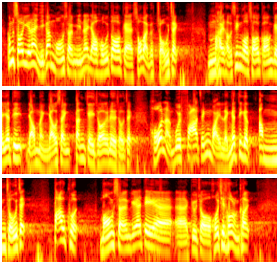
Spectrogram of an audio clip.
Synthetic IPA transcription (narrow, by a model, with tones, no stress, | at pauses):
kɐ˨˦˥msɔː˨˥jiː˧lɛː˥jiː˨˩kaː˥mɔː˨˧ŋsœː˨ŋmiː˨nlɛː˥jɐ˨˧wɦo˨˥wt̪ɔː˥kɛː˧sɔː˨˥wɐ˨jkɛː˧t͡so̰˨˥wt͡sɪ˥k̚ | m̩˨˩hɐ˨jt̪ʰɐ˨˩wsiː˥nŋɔː˨˧sɔː˨˥kɔː˨˥ŋkɛː˧jɐ˥t̚t̪iː˥jɐ̰˨˧wmɪ̰˨˩ŋjɐ̰˨˧wsɪ˧ŋt̪ɐ˥nke˧jt͡sɔː˨˥ɛː˧li˥kɛ˧˩t͡so˨˥wt͡sɪ˥k̚ | hɔː˨˥nɐ˨˩ŋwuː˨˧jfaː˧t͡sɪ˨˥ŋwɐ̰˨˩jlɪ˨˩ŋjɐ˥t̪iː˥kɛ˧ʔɐ˧mt͡so˨˥wt͡sɪ˥k̚paː˥wkʰuː˧t̚ | mɔː˨˧˥ŋsœː˨˩ŋkɛː˧jɐ˥t̚t̪iː˥ɛ˧ʔɛː˨kiː˧wt͡so˨who˨˥wt͡sʰiː˨˧t̪ʰo˨˥wlɵ˨˩nŋkʰɵ˥ɥ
